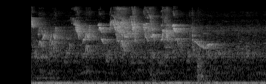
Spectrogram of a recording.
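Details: Belgian canary singing loudly, kept as a well cared-for bird, stretching its song repeatedly: high warbling trills and chirps with rising and falling sweeps after a short silent start.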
